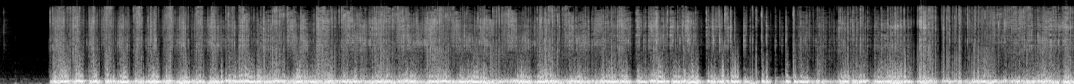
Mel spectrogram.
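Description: Long nails scratch the hollow metal mesh grille of a silver condenser microphone with both hands. After a brief silence, a loud, continuous, dense scratching rasp begins and fills the rest of the clip. It is dominated by a heavy low rumble and boom, with faint brighter crackle on top.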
